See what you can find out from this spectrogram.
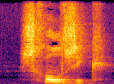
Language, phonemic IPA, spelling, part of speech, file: Dutch, /ˈsxoːl.zik/, schoolziek, adjective, Nl-schoolziek.ogg
- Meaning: feigning illness (in order to avoid having to go to school)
